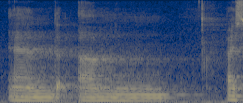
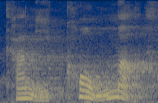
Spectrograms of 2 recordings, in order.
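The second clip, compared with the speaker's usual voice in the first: higher pitch, short Kan ni, rising komma; stress on komma; 6 semitones higher than usual. Shown as a demonstration. Teacher repeating the main-verb example, stress on komma. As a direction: put the weight on komma, lifting it. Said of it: "That gets a stress".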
